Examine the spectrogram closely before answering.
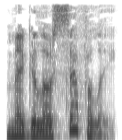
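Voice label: "megalocephaly", British English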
